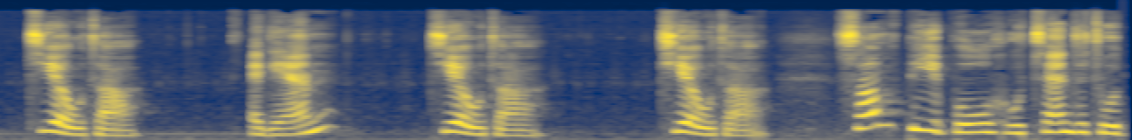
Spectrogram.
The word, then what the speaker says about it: Toyota: that thing of course guys i don't say tiota in english that's mere arabic pronunciation if i need to pronounce this word correctly in english i'm gonna say tiota again tiota toyota some people who tend to the american accent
